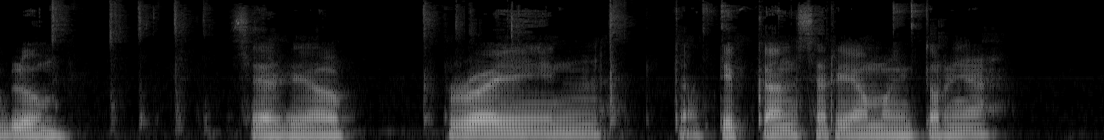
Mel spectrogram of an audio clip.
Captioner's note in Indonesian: typing code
